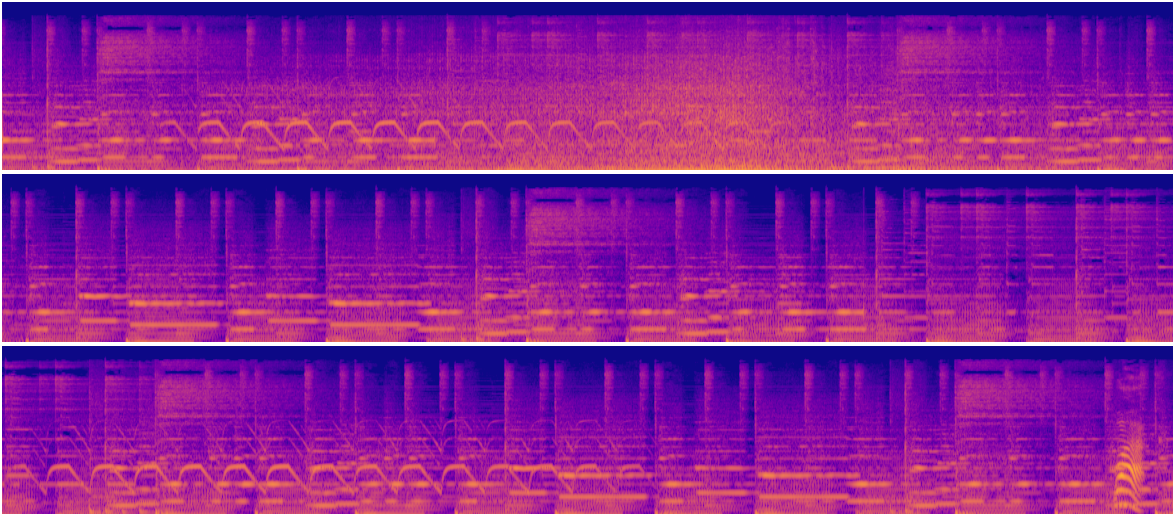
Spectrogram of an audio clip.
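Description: A police car siren wails in a repeating up-and-down pattern over a looping musical backing, loud and continuous for the whole stretch.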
